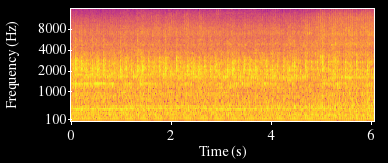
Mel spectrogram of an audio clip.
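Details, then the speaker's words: Kubota B2601 compact tractor diesel started briefly after its 50-hour service with fresh engine oil and a new oil filter: even diesel clatter at a steady idle with no misses or stray knocks; the engine idles cleanly. "I never get tired of hearing that sound I love it"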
